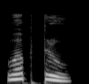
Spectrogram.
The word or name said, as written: ವಿಪತ್ತಿ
